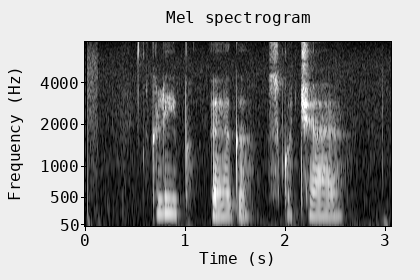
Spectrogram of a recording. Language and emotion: Russian, sad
